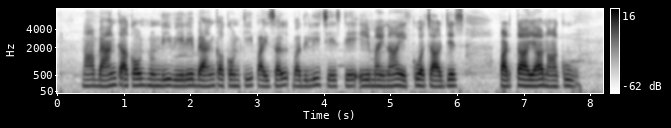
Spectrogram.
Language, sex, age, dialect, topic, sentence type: Telugu, female, 36-40, Telangana, banking, question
